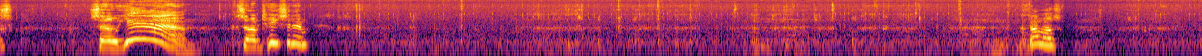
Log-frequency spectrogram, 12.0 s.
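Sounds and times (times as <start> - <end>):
person chewing crispy chicken: 3.2 - 12.0
small mouth clicks: 5.4 - 10.2.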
